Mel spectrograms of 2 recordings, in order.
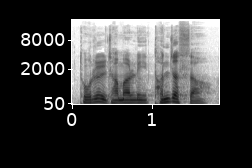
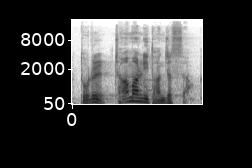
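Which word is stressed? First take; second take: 던졌어; 저 멀리. First: The verb 던졌어 gets the strongest stress. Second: The phrase 저 멀리 gets the strongest stress. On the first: The speaker calls it wrong. "동사 자체에 힘을 줘서 말을 하면 뭔가 좀 어색합니다 ... 이렇게 하면 좀 어색하죠" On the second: The speaker calls it right. "이게 훨씬 자연스럽습니다"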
